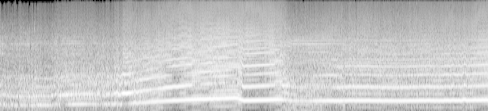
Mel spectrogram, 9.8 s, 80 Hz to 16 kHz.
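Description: Yamaha R6 inline-four racing engine with an Akrapovic exhaust, heard onboard at full throttle: the note climbs for about two seconds as the bike accelerates, dips with an upshift about five seconds in, then holds a steady high wail at high revs.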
